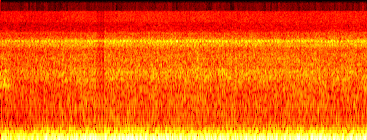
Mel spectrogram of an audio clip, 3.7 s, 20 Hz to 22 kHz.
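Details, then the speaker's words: Ford F150 started after clearing codes and priming the oil system, cranked with brake and accelerator held fully down, then released; settles to a low, steady burble at idle with even pulses, no rattle or stumble, while being checked for cam phaser rattle: normal idle. "Crank it, let go. And there you go. It's running."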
